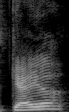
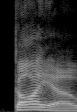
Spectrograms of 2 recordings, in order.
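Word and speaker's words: Guéhi: I keep calling him Gaya, the Crystal Palace centre-back, and it's not pronounced like that whatsoever. It's like Gaia, or I don't know.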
